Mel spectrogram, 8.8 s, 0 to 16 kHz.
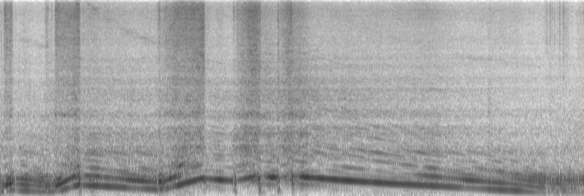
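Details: Volvo S40 T5 2.5 L inline-five, hard revs: a loud raw open-pipe roar rising and falling, far too loud for a sealed system, from the flex pipe leaking right after the turbo.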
